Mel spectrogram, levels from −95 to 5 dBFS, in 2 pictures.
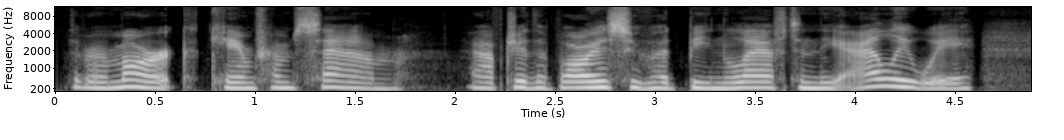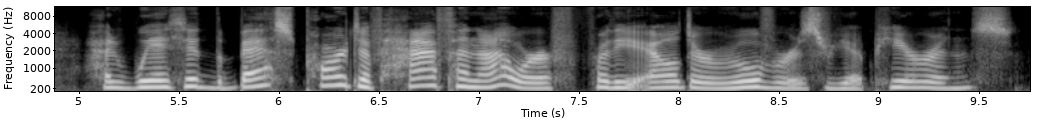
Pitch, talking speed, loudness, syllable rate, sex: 235 Hz, 180 wpm, -18 LUFS, 4.5 syllables/s, female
